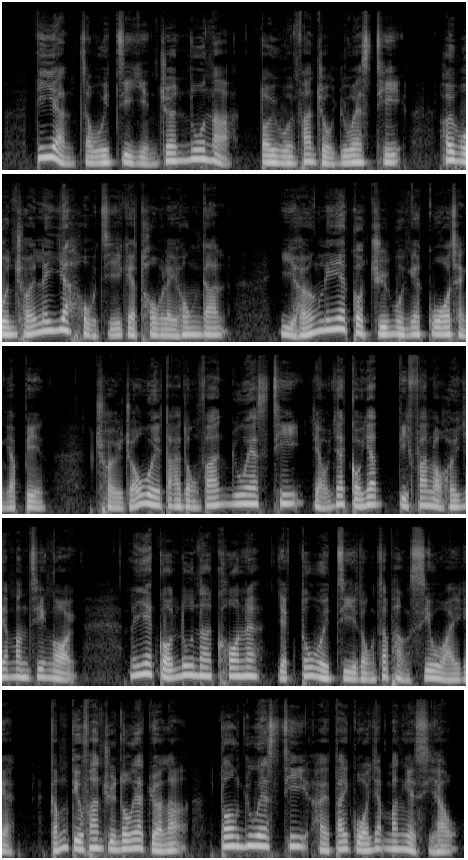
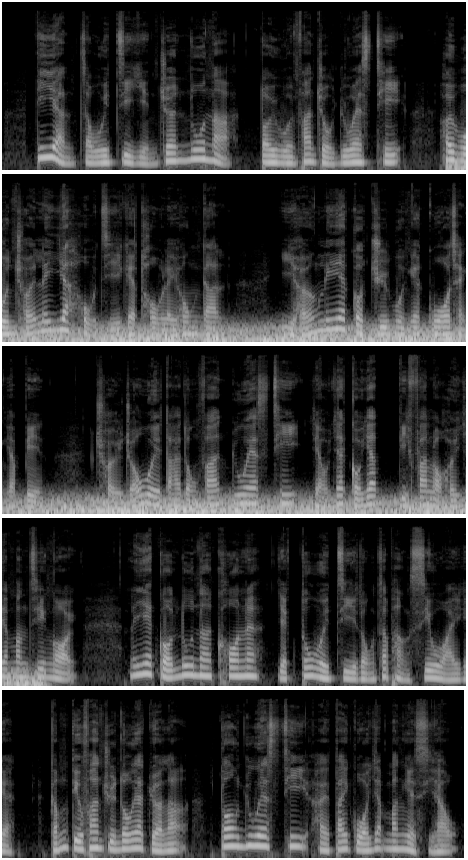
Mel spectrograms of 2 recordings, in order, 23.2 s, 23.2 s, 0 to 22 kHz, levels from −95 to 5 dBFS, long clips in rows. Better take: first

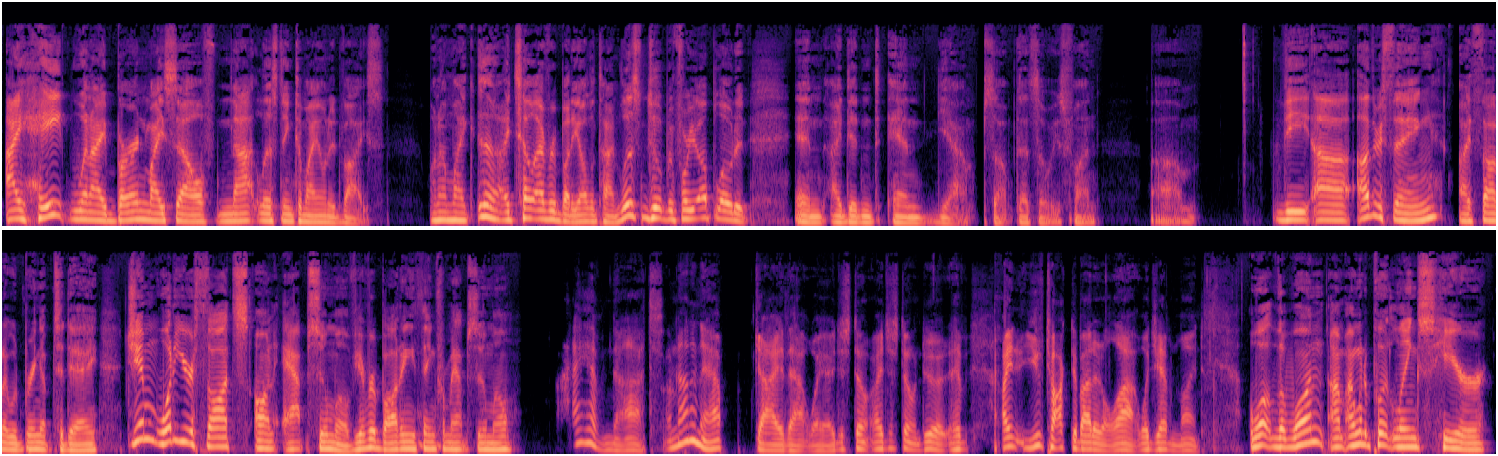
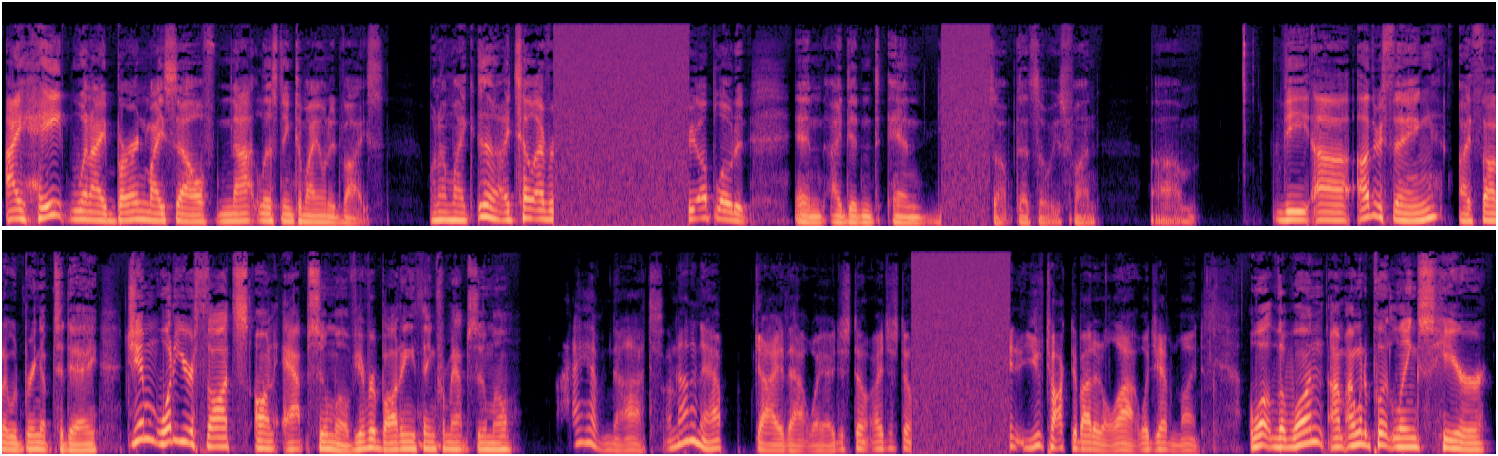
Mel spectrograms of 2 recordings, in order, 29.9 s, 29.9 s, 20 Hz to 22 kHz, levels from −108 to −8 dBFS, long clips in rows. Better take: first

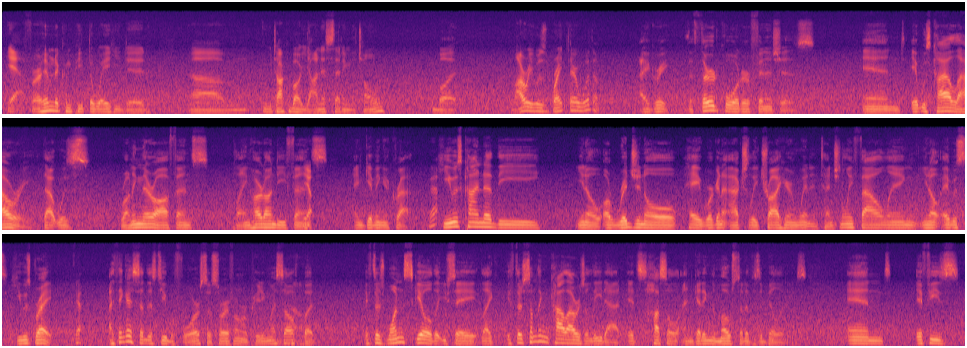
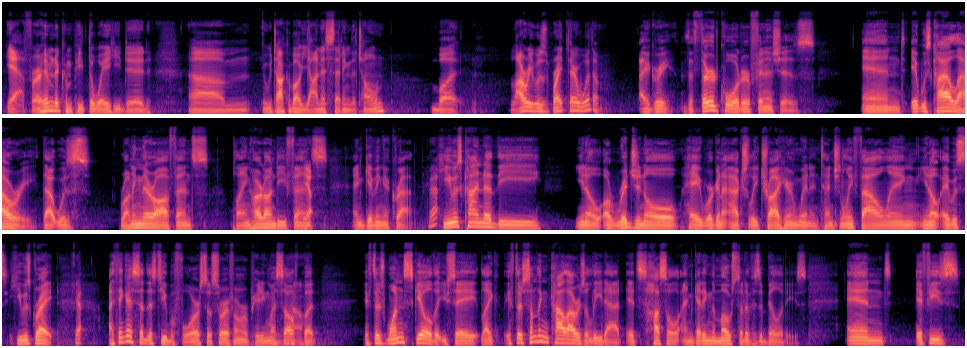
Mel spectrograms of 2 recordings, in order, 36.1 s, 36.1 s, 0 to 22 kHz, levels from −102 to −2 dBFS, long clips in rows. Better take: second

